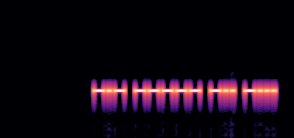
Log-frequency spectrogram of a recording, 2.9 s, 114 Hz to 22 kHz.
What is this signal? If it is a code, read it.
Morse code, heard as a keyed tone, about 36 wpm, 700 Hz. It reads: K0DB
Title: USA Call Signs - 2x Character Spacing - 35wpm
